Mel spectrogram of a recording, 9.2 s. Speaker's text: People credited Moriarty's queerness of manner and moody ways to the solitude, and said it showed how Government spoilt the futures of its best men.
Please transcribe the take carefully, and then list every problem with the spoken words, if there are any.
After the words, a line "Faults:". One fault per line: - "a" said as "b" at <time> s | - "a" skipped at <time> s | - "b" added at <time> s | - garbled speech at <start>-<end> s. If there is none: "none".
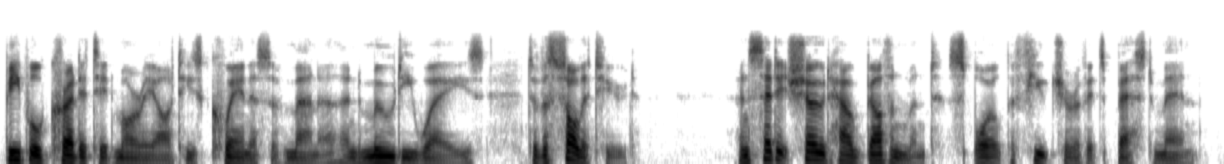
People credited Moriarty's queerness of manner and moody ways to the solitude, and said it showed how Government spoilt the future of its best men.
Faults:
- "futures" said as "future" at 7.6 s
